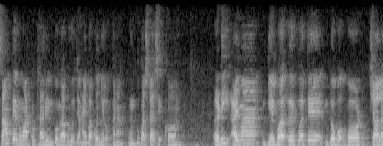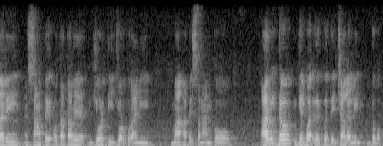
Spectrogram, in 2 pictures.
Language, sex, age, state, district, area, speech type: Santali, male, 60+, Jharkhand, Bokaro, rural, spontaneous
